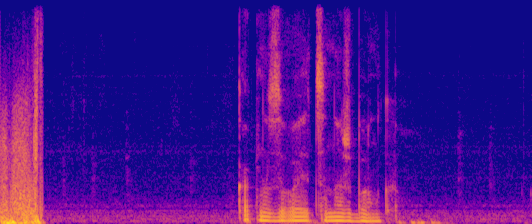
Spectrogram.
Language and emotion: Russian, neutral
